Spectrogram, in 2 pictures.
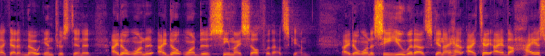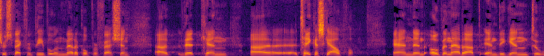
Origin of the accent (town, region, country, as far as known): Scotland, United Kingdom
